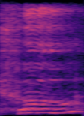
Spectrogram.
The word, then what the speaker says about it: who: W como what, why, where, when o, aunque who es una notable excepción, ya que en este caso es la W la que no se pronuncia y la H si lo hace, como una J española suave.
